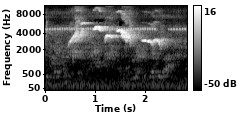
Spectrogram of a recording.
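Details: Oriental magpie-robin with an unusual song, played to lure or stir up another kept magpie-robin: high varied whistles and warbling slides in bursts over a steady thin tone and a low rumbling background.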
